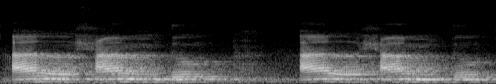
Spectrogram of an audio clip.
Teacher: alham lamnya tidak mantul nggih bukan qalqalah nggih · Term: tawasud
